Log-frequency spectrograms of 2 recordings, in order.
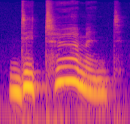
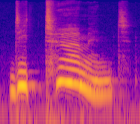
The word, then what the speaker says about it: determined: let's look what does determined means i want you to repeat after me so which syllable is stressed the second syllable is stressed can you repeat after me determined determined means that somebody wants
